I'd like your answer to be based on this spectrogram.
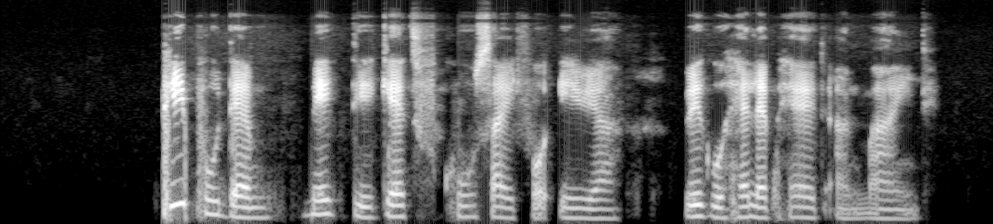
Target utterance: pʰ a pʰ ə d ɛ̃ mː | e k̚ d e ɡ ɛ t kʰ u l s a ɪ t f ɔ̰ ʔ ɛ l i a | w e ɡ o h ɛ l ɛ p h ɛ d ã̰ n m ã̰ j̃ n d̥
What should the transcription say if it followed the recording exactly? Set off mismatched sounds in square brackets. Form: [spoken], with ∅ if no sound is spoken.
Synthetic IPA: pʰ [i] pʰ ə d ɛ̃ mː | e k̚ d e ɡ ɛ t kʰ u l s a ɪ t f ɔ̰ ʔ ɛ [ɹ] i a | w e ɡ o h ɛ l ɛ p h ɛ d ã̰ n m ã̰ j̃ n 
